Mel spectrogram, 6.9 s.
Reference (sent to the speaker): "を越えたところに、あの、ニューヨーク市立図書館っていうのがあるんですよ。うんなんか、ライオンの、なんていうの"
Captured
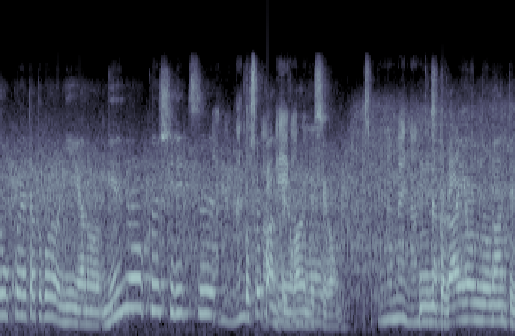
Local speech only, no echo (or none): あの、何ですか映画の、あそこ名前何ですか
